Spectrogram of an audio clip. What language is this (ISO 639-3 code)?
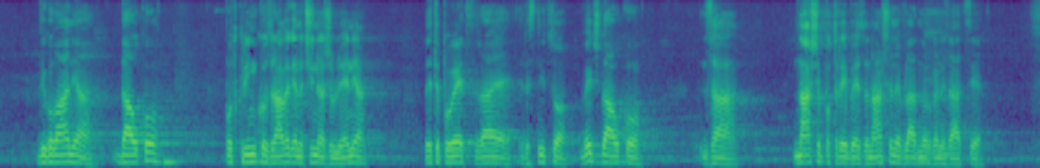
slv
